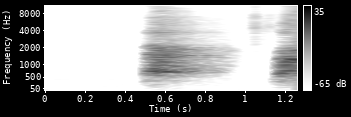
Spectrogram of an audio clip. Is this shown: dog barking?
yes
